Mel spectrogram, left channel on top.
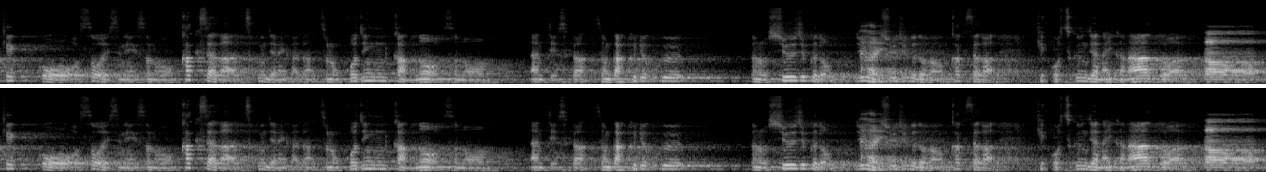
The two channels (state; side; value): identical; both; correlation 1.00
